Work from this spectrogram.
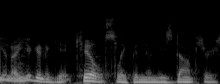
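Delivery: ordinary delivery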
